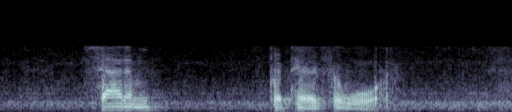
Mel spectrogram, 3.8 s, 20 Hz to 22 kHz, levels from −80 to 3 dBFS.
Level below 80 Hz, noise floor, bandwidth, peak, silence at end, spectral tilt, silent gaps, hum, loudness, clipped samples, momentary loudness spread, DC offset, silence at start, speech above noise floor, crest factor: -52 dBFS; -40 dBFS; 4.2 kHz; -2 dBFS; 0 s; -10.5 dB/octave; none; none; -18 LUFS; under 0.1%; 24 LU; under 0.1%; 0.05 s; 24 dB; 18 dB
